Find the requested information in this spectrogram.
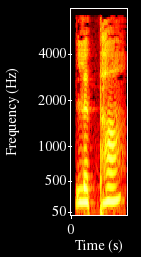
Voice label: "lattha", Punjabi; ਲੱਥਾ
